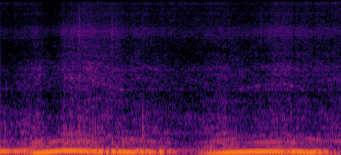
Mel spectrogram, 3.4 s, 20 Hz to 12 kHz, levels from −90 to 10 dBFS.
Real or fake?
real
